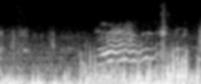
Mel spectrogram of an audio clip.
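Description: Wind buffeting the microphone throughout. About a second in, a high, wavering vocal sound lasts just under a second.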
